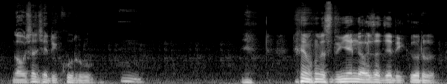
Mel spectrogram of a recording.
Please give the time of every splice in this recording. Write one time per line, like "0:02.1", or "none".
none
